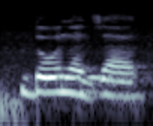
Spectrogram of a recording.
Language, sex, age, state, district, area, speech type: Goan Konkani, female, 18-30, Goa, Quepem, rural, spontaneous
